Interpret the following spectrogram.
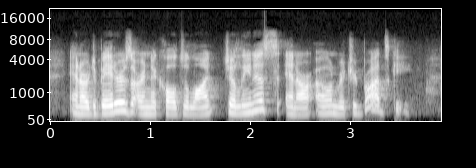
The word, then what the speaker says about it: Gelinas: Commissioner Polly Trottenberg, and our debaters are Nicole Jelinas and our own Richard Brodsky. Did I pronounce that wrong? Okay. Gelinas? Jelinas, okay.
